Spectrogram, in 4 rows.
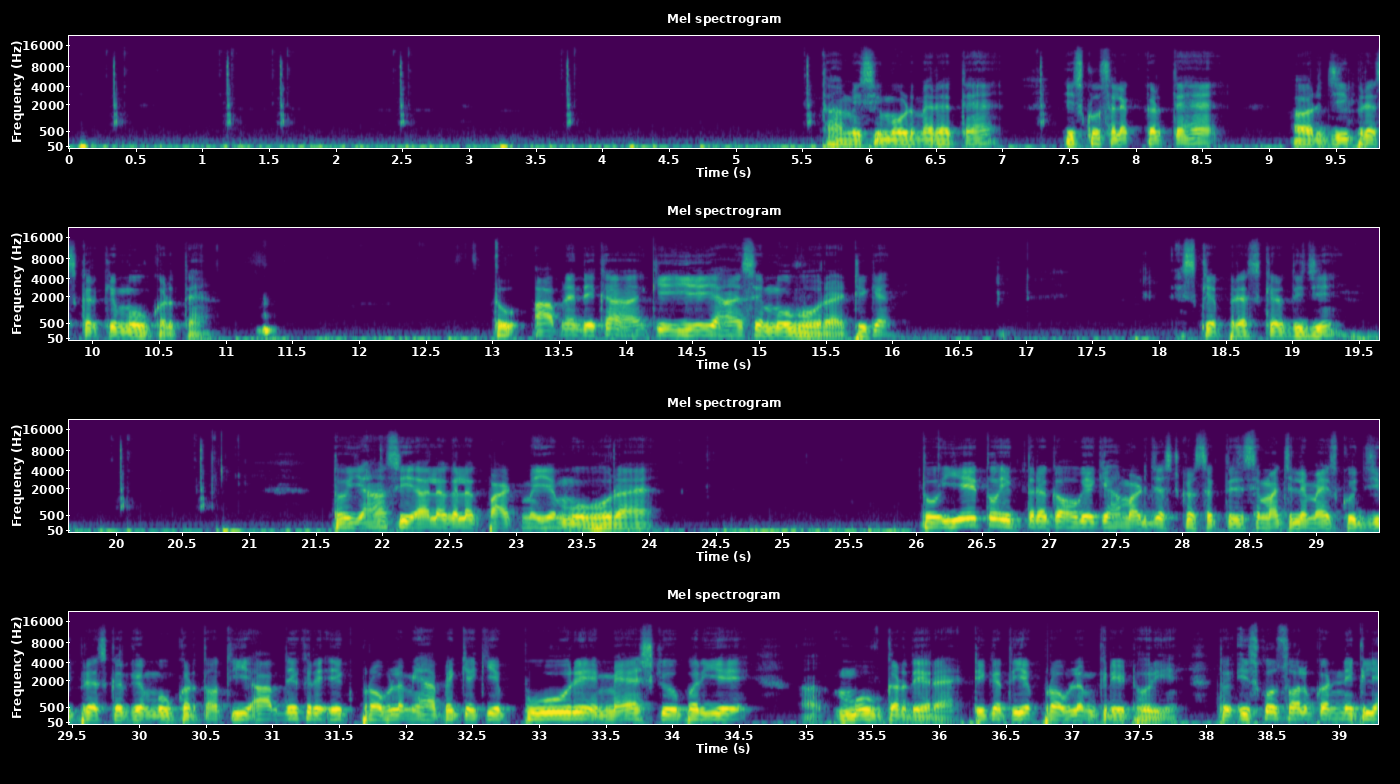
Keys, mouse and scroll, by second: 2.5-3.7 drag, 5.6-8.0 drag, 9.8 g, 22.2-23.7 drag, 25.5-26.1 scroll down 1, 26.3-29.1 shift+middle drag, 29.1 g.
